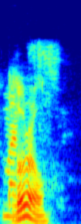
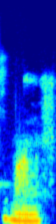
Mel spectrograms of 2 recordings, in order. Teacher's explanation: Okay, months, so we don't actually say it. We say it's more like a ts instead of a th.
